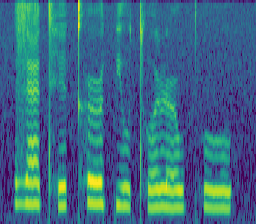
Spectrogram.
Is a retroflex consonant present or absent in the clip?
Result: present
